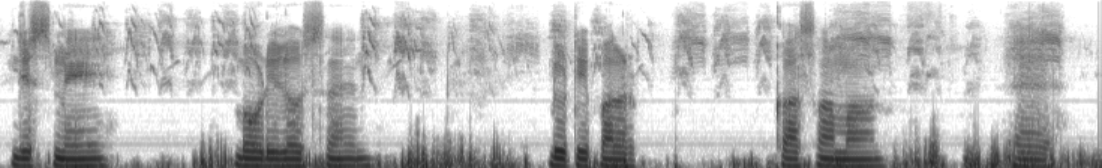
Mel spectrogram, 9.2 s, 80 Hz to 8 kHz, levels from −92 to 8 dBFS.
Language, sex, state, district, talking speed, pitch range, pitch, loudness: Hindi, male, Rajasthan, Jaipur, 50 wpm, 120-130 Hz, 125 Hz, -16 LUFS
